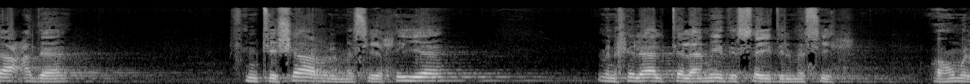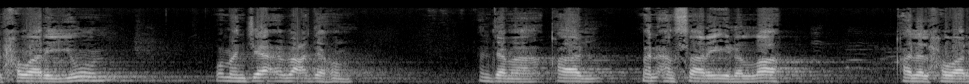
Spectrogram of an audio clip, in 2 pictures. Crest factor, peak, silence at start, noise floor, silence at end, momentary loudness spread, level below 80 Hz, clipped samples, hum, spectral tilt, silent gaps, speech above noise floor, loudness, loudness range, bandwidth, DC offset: 18 dB; -4 dBFS; 0 s; -50 dBFS; 0 s; 20 LU; -58 dBFS; under 0.1%; none; -3.5 dB/octave; none; 31 dB; -19 LUFS; 5 LU; 15 kHz; under 0.1%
